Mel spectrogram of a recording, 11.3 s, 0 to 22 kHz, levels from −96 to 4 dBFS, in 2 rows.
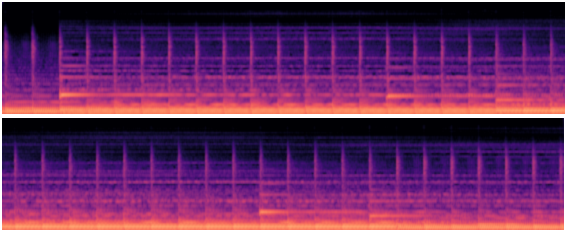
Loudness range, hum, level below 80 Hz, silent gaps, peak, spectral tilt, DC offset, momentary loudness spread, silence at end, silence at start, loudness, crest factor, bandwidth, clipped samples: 2 LU; none; -30 dBFS; none; -8 dBFS; -9.5 dB/octave; under 0.1%; 2 LU; 0 s; 0 s; -20 LUFS; 10 dB; 6.4 kHz; under 0.1%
